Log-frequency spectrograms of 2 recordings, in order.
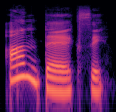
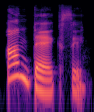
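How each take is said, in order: First: The word is said slowly and drawn out. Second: The word is said at normal conversational speed. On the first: "Could you say that word one more time slowly?" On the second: "And one more time at regular speed?"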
